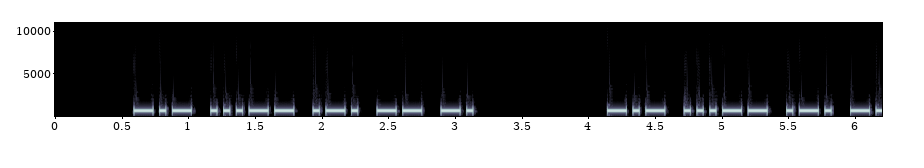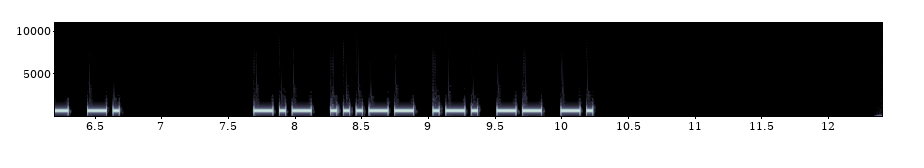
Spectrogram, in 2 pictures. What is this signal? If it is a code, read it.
Morse code, heard as a keyed tone, about 25 wpm, 700 Hz. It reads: K3RMN K3RMN K3RMN
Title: USA Call Signs - 5 Characters - Repeated 3x - 25wpm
